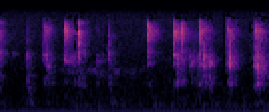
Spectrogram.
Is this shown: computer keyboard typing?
yes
